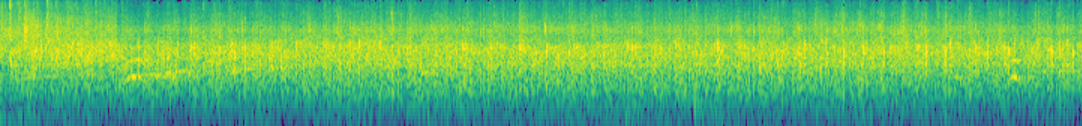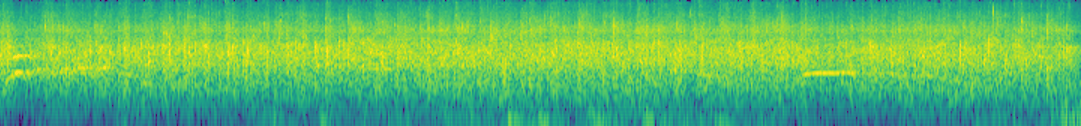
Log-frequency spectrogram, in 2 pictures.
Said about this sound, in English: And so I would love for you to give him a round of applause.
